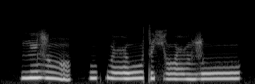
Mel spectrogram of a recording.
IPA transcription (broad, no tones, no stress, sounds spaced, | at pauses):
ŋ ẽ ɮ ɔ̃ː | u k͡p u ʕ oː t ə ç ɔː ʕ ũ ɮ oː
